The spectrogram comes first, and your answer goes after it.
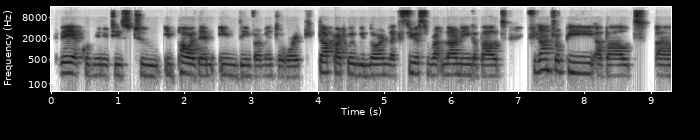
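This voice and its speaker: A young woman from Rwanda speaks in a somewhat low voice. She talks thoughtfully in an interview, often pausing on fillers and restarting her sentences. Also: a little mellow, poor audio. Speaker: program consultant.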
